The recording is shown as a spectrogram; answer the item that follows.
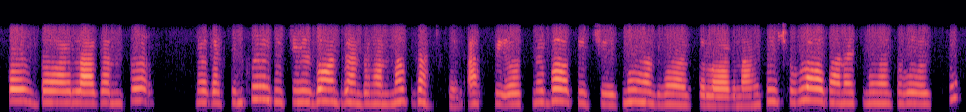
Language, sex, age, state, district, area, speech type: Kashmiri, female, 45-60, Jammu and Kashmir, Srinagar, urban, conversation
